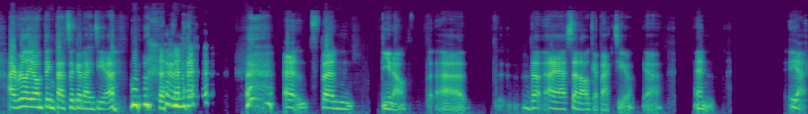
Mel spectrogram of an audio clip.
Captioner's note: both laughing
